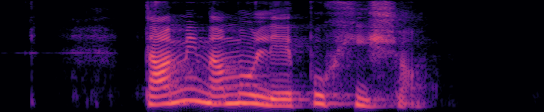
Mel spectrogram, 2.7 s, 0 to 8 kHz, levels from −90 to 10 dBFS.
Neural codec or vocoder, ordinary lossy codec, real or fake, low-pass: none; none; real; none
